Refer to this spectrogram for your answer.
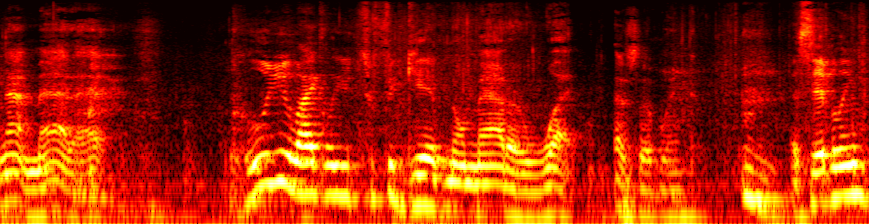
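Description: In a somewhat breathy, playful tone, a man of medium pitch talks at a fairly slow pace with very wide pitch swings. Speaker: podcast host and youth mentor. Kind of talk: casual group conversation podcast with teens. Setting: around a table at an after-school program. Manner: playful, teasing, conversational.

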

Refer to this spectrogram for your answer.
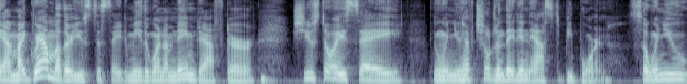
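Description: This woman has a plain, everyday voice, fairly low in pitch, and speaks at a fairly quick pace. The recording is very clean, with a silent background. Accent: American. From Chicago, West Rogers Park. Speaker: singer. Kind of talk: casual chat.

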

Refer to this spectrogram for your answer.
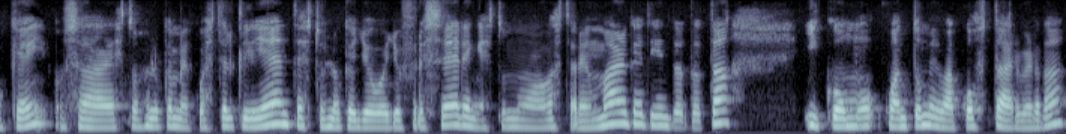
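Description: A woman with a medium pitch, dark, mellow tone and ordinary pitch variation talks at a very fast pace in a very clean recording with a silent background and a dry, close sound with no echo. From Panama. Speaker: crypto community podcast host. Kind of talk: monologue explainer on live audio space. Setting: live audio space.

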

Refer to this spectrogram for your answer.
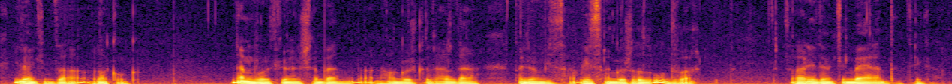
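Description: A man with a very deep, low pitch speaks in a dark, mellow, somewhat breathy tone. His loudness stays very even, broken by long, frequent pauses. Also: ordinary pitch variation. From Hungary, Budapest. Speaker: editor and politician. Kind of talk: interview, personal reminiscence. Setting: at home in his apartment. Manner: halting, many filler sounds and repetitions.

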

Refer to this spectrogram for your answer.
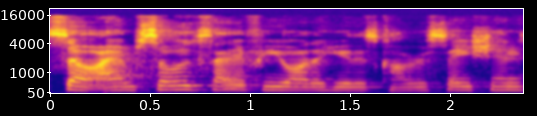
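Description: A woman speaks with a fairly low pitch and monotone, flat intonation. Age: 20s. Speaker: podcast host. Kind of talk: casual chat.

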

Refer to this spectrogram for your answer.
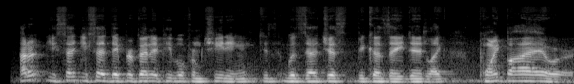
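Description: A man's fairly high voice at a moderate pace, fairly even in intonation, with noticeable background noise. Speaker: podcaster panelist.

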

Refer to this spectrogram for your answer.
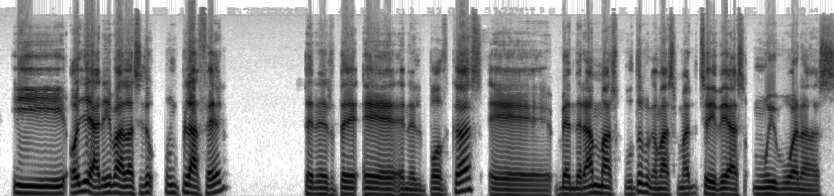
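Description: In a very clean recording with a silent background and a dry, close sound without echo, a man talks at a moderate pace with a Spanish accent. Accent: Peninsular Spanish. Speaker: podcast host. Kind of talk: casual interview chat.

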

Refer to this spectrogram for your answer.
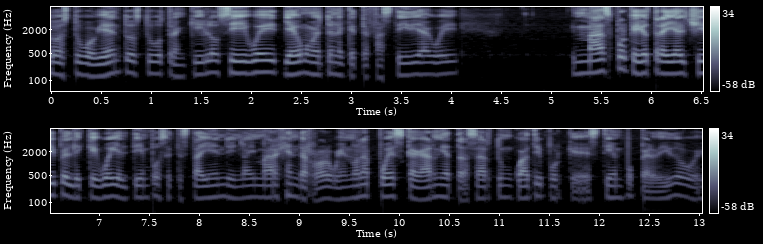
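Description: Fairly quick and fairly high, a man's voice comes across in a flat monotone. The sound is dry and close, without echo. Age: 20s. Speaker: drummer in a band. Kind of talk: casual chat.

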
